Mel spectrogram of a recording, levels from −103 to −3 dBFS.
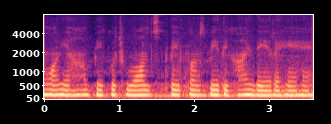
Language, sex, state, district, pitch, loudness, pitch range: Hindi, female, Chhattisgarh, Raipur, 170 Hz, -12 LUFS, 165-180 Hz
